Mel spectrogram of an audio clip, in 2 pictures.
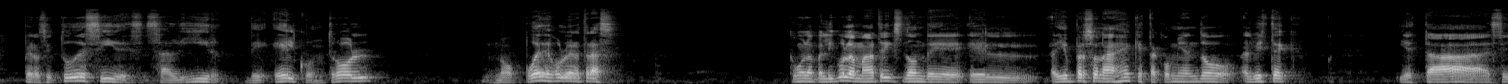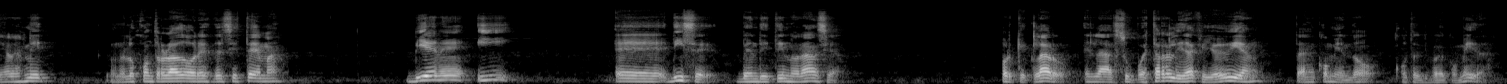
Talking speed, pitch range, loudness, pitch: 115 wpm, 115-145 Hz, -23 LUFS, 135 Hz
